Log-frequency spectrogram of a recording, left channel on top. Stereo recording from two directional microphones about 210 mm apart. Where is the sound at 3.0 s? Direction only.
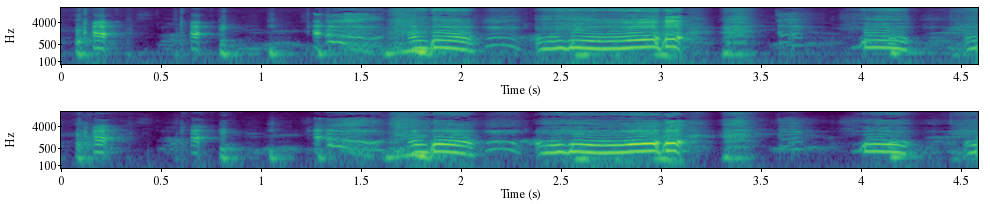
30° left (ahead or behind).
